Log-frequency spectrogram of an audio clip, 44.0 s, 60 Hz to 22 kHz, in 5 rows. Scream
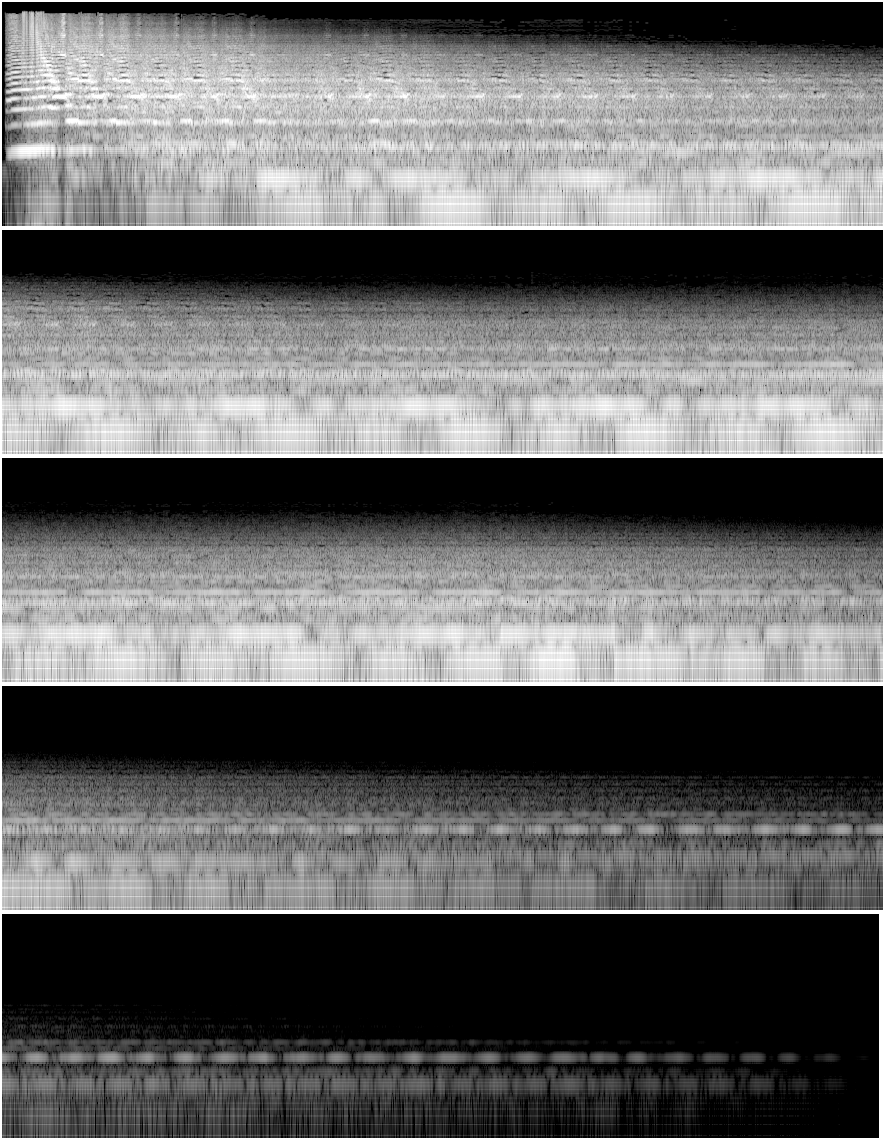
0.0s 6.8s

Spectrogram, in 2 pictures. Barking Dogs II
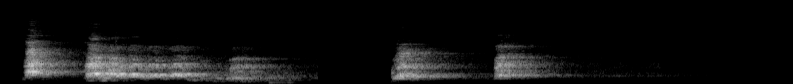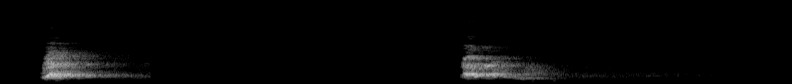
0.2s 3.0s, 3.9s 5.7s, 12.6s 13.6s

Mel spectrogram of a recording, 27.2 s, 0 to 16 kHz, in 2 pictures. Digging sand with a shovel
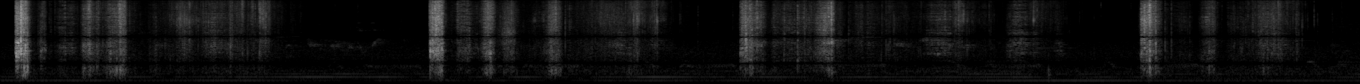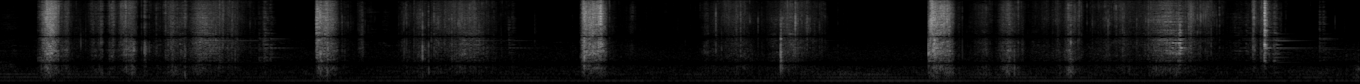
0.1s 2.8s, 4.3s 6.7s, 7.4s 10.7s, 11.4s 13.1s, 13.9s 18.7s, 19.4s 19.8s, 20.6s 21.8s, 22.9s 26.6s

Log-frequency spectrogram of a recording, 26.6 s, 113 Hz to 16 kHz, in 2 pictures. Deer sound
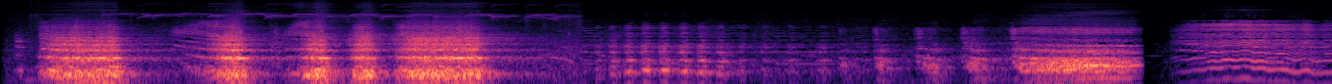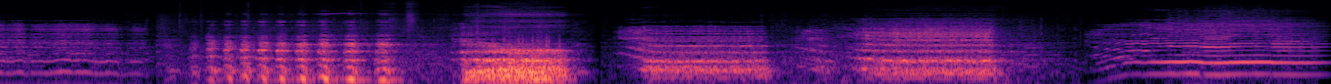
0.1s 12.2s

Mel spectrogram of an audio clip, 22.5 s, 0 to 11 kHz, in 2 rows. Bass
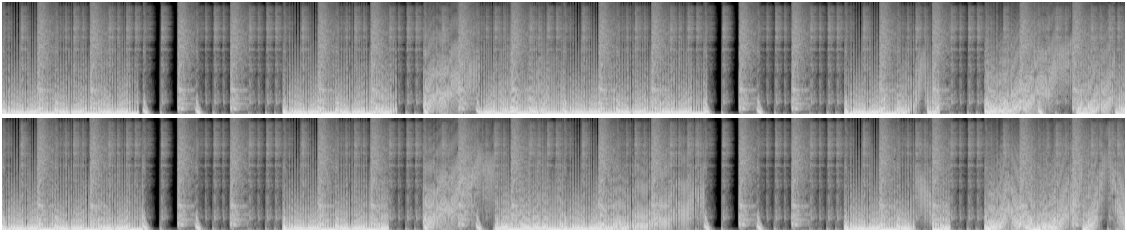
0.0s 1.4s, 2.8s 7.1s, 8.4s 12.7s, 14.0s 18.2s, 19.7s 22.4s

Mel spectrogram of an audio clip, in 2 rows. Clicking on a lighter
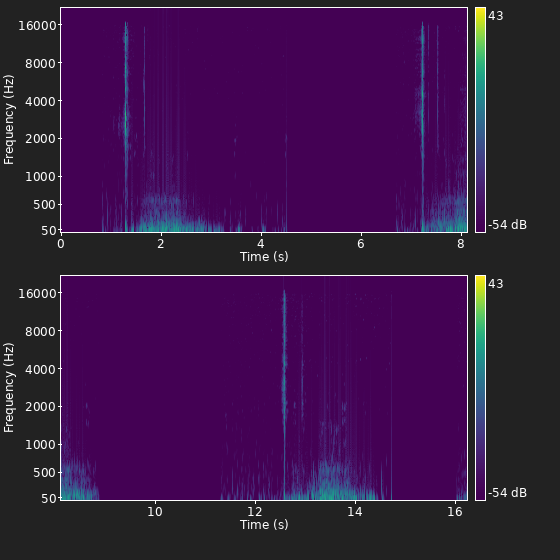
1.2s 1.8s, 7.2s 7.7s, 12.6s 13.0s

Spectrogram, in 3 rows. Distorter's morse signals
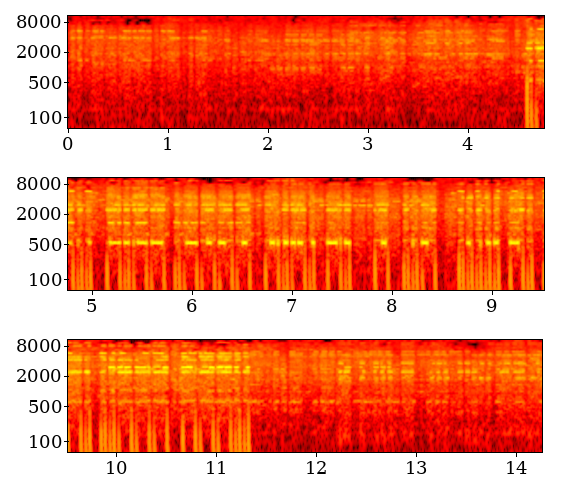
4.6s 14.2s

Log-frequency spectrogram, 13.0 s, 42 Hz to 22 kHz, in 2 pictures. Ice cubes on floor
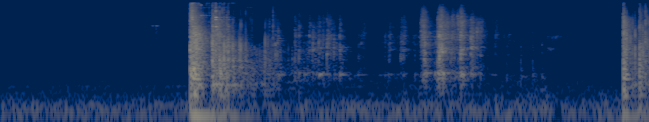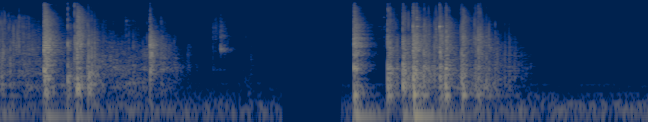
1.9s 9.0s, 10.0s 11.8s

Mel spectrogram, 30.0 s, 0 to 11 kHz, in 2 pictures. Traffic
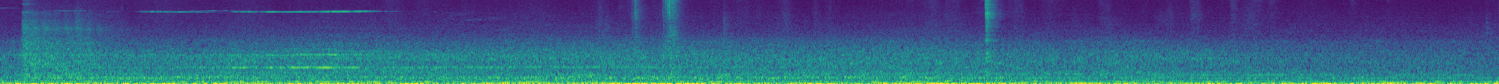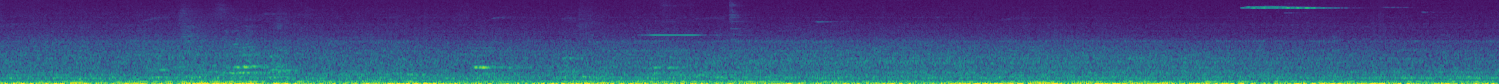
0.0s 12.2s

